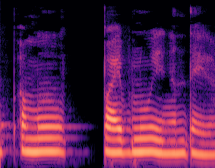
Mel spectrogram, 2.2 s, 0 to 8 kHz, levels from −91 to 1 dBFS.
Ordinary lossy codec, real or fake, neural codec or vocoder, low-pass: none; real; none; 7.2 kHz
